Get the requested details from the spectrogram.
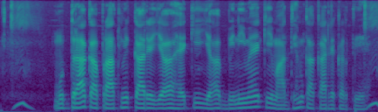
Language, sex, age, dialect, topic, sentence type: Hindi, male, 31-35, Garhwali, banking, statement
